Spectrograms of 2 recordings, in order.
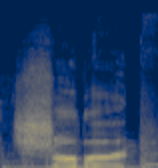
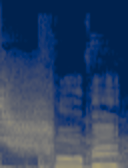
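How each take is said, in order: First: The second syllable has an r sound. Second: The second syllable has no r sound. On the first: The speaker calls it wrong. "I think is how I was taught to say it before I saw the word" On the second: The speaker calls it right. "that doesn't have an R there. I think it's sherbet"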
